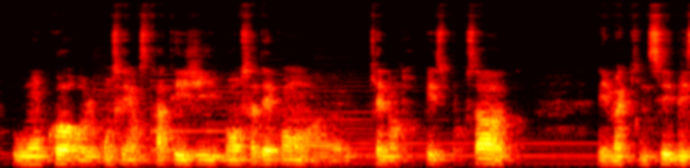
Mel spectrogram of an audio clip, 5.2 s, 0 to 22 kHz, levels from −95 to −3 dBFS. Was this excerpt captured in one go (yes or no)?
yes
